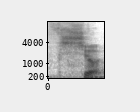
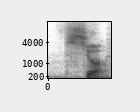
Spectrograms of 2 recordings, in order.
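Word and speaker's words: всё: but it's mostly like show with an F sure it's much easier to pronounce that way sure and it means everything I liked everything so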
